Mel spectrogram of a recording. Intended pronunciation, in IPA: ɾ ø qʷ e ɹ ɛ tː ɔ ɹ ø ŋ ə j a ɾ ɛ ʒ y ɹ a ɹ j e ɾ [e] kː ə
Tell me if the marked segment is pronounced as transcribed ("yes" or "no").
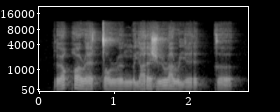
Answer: yes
